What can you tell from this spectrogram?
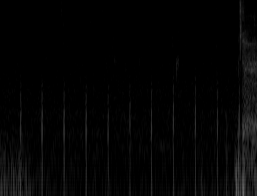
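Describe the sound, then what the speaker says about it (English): Rain falling in the Stardew Valley video game, a soft steady hiss with light regular patters spaced through it, ending in a brief louder rush. "It is raining"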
